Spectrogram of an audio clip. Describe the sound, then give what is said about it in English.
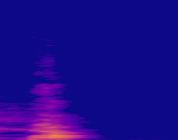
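A single short bark from a pet dog rings out clearly at moderate volume, then cuts off into silence. “Dog's still barking.”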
